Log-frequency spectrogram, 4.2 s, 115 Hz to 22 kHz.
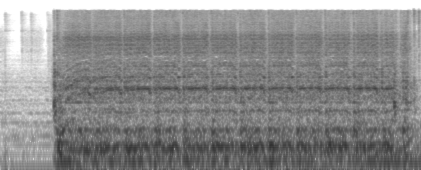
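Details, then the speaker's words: Reliant Supervan engine compression test, spark plugs out, cranking on the starter: even, steady cranking at about three and a half beats a second with no lazy strokes; this cylinder reads 125–130 psi, normal compression. "again, between 125 and 130, that one's fine."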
